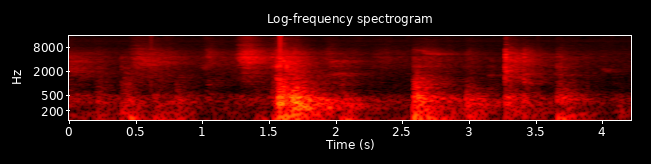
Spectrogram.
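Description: A body hitting foam training mats during a takedown: two heavy thuds about a second and a half and two and a half seconds in, with smaller knocks and feet scuffing on the mat around them.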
